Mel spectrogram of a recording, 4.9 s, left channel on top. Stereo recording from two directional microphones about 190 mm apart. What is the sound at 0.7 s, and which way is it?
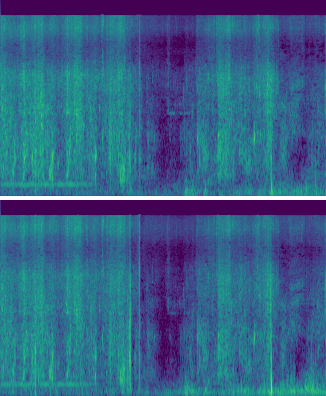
Splash, 35° right (ahead or behind).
